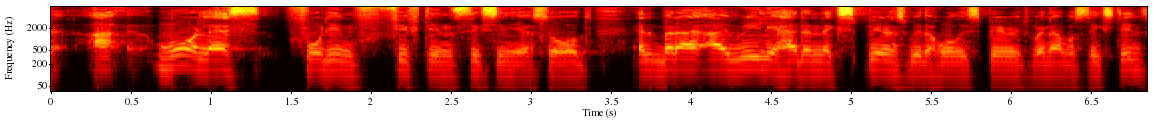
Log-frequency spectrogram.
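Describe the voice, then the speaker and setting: This man has a dark, mellow tone and a Norwegian accent. He talks at a fairly quick pace. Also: medium pitch for a man, ordinary pitch variation. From Norway, Kristiansand. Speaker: church network leader. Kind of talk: podcast interview. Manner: halting.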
